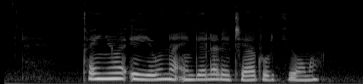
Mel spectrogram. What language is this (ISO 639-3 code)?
mas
